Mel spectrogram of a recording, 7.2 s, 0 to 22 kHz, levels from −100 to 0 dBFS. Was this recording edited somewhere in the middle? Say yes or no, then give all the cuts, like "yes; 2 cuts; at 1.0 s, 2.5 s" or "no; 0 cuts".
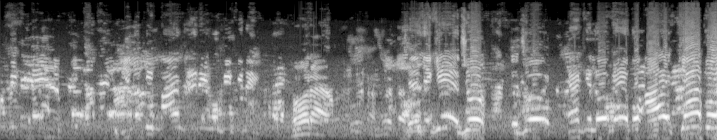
no; 0 cuts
